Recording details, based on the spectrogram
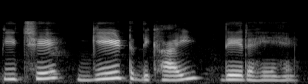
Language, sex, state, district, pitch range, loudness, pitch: Hindi, female, Himachal Pradesh, Shimla, 200-265 Hz, -17 LUFS, 220 Hz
